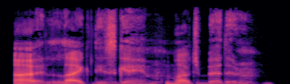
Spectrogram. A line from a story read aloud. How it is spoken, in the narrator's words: he said in something like a purr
